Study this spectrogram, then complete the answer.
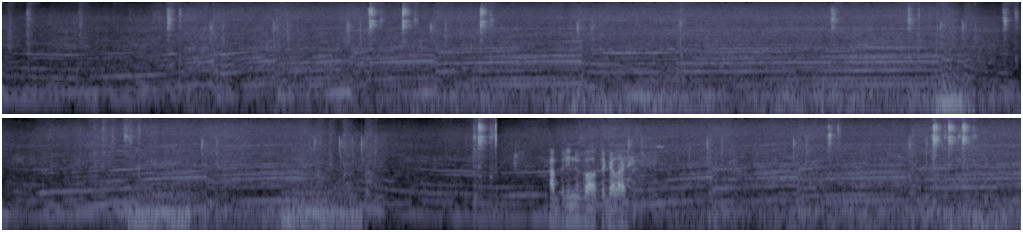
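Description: A racing car engine screams, rising in pitch through the gears and dropping as it slows for corners.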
